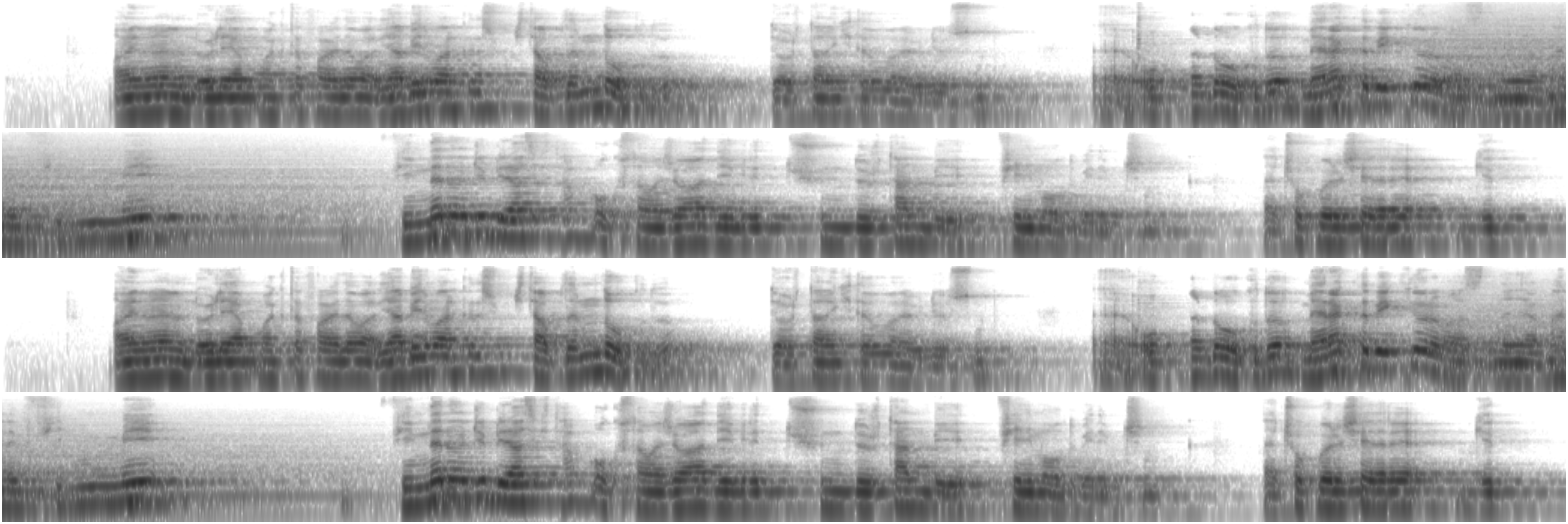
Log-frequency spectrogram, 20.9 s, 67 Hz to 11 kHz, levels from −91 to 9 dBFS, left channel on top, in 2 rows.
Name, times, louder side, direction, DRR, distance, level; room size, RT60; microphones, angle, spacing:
voice 1, 0.7-4.5 5.1-6.6 7.3-11.6 13.0-18.1 18.8-20.4, right 2 dB, 25° right, 9 dB, 0.3 m, -21 dB
sound 1, 7.6-13.1, left 1 dB, 55° left, 0.6 m, -36 dB
5.7 x 5.3 x 4.3 m, 1.4 s
head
